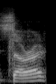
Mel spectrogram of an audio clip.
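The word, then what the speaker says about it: ぞ: Yeah, but that's not the way that you pronounce it. You pronounce it as Zo.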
